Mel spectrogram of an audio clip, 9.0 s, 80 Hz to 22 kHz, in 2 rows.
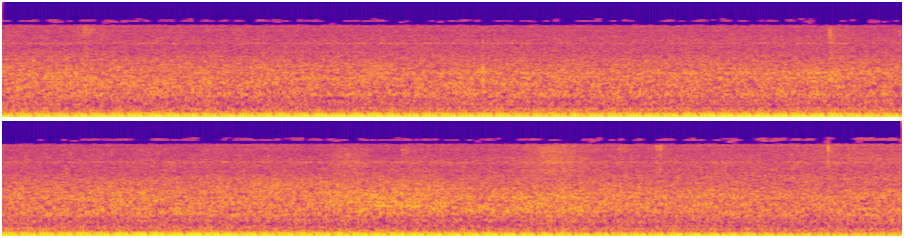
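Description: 2002 Mercedes-Benz CL600's 5.8-litre naturally aspirated V12 idling steadily through its newly fitted exhaust, heard at the tailpipes.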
